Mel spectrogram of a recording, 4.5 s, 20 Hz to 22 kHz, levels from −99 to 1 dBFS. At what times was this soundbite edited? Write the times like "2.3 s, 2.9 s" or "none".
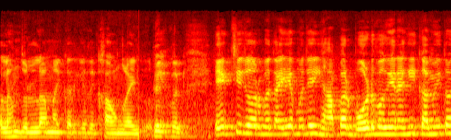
1.4 s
